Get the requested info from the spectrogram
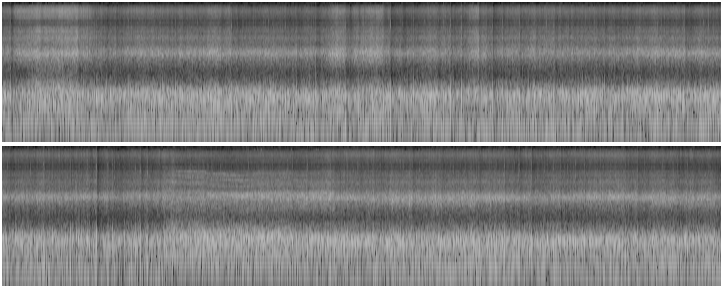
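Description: Off-road motorcycle engine running steadily while riding along a dirt trail, heard from the rider's helmet camera as a heavy low rumble.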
